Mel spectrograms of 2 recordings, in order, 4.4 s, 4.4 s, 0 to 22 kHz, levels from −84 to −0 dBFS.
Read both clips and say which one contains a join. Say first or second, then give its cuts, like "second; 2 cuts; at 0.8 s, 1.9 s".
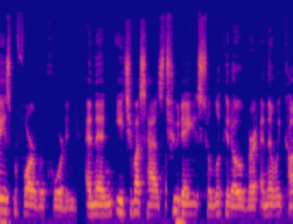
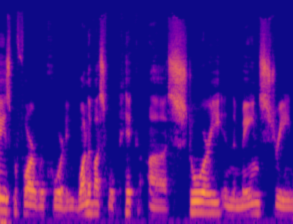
first; 2 cuts; at 1.1 s, 2.5 s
